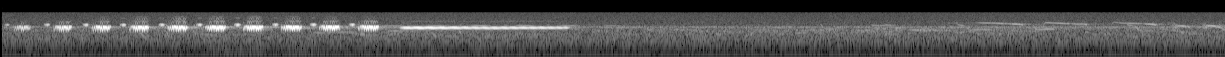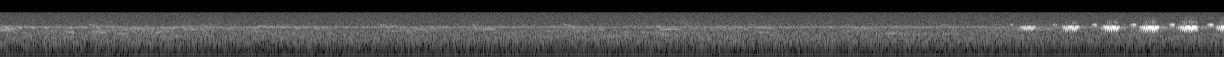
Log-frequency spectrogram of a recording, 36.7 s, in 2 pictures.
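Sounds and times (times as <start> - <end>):
bunting singing: 0.0 - 8.6, 33.5 - 36.7.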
